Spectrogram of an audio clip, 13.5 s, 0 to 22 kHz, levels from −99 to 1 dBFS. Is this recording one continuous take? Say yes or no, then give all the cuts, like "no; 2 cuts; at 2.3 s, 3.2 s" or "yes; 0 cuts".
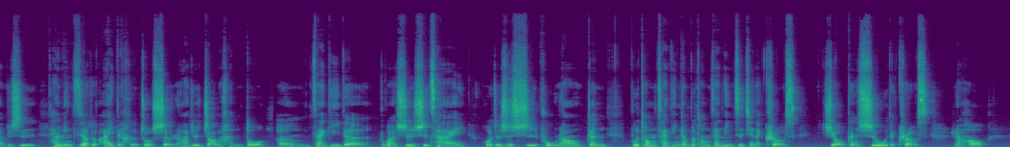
no; 1 cut; at 8.3 s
